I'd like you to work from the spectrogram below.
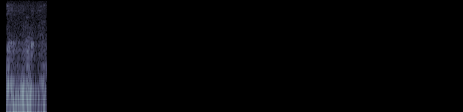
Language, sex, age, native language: Icelandic, female, 50-59, Icelandic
